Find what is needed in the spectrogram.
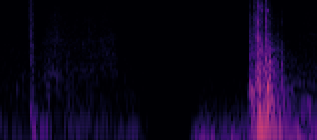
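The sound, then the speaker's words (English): Someone at the door announced by door noises: a sharp thump, a short silence, then a louder, fuller bang, with no voices. “Hang on, there's someone at the door.”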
